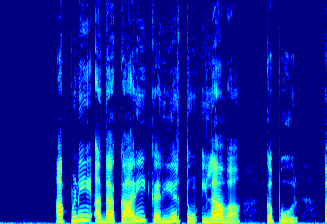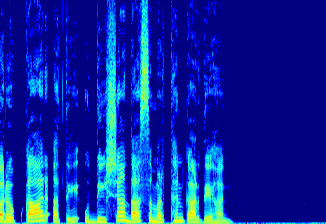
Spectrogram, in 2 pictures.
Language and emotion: Punjabi, neutral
